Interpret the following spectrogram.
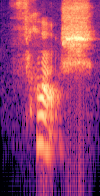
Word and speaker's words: franc: Then we have franc, franche. So franc, we don't pronounce the C.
